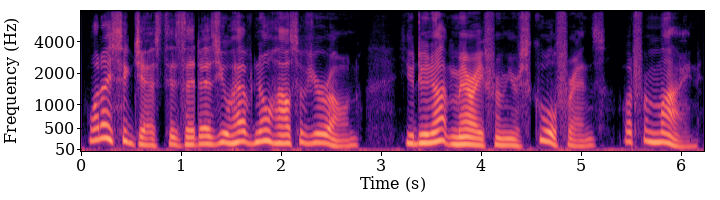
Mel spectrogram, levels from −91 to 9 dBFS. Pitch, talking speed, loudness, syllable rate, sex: 165 Hz, 230 wpm, -16 LUFS, 4.9 syllables/s, male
